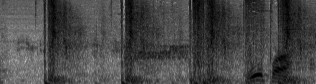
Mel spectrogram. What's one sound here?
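A pistol fires several loud shots.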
